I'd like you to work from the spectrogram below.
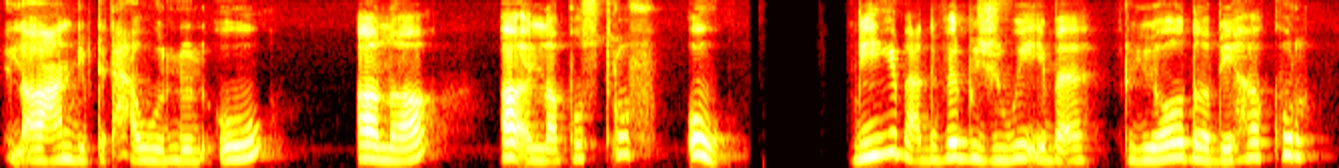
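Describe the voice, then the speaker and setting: A woman's voice: a little high, dark tone. An Egyptian woman teaching French vocabulary in a review lesson, patient and repetitive, saying each word twice. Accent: Egyptian Arabic.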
